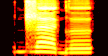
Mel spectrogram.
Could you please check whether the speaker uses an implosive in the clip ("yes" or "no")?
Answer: no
